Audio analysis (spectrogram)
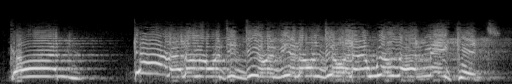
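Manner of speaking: high, strained cry to God; begging God for rescue; desperate prayer. Retold or imitated. Speaker pleading to God in despair, high strained cry.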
